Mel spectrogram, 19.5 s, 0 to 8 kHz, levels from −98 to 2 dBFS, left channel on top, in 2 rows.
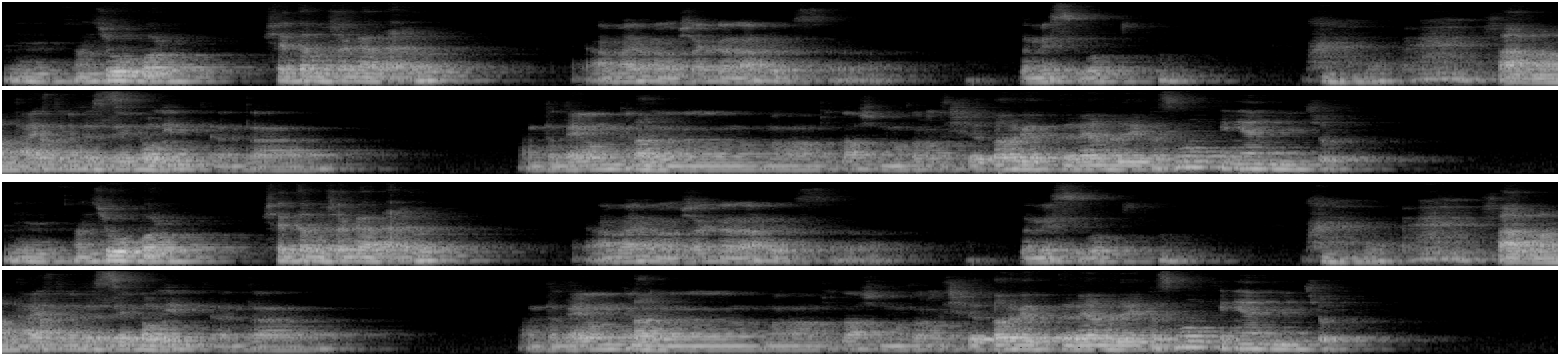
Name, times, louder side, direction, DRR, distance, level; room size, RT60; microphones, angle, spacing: voice 1, 0.0-1.2 1.7-2.7 8.2-9.9 10.2-10.3 10.6-10.7 13.7-13.9 15.6-18.1, right 2 dB, 50° right, -3 dB, 0.5 m, -32 dB
voice 2, 3.6-5.4 6.4-7.0 9.8-11.8 13.0-15.6, equal, 50° left, -2 dB, 0.5 m, -36 dB
2.4 x 2.2 x 2.6 m, 1.0 s
head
